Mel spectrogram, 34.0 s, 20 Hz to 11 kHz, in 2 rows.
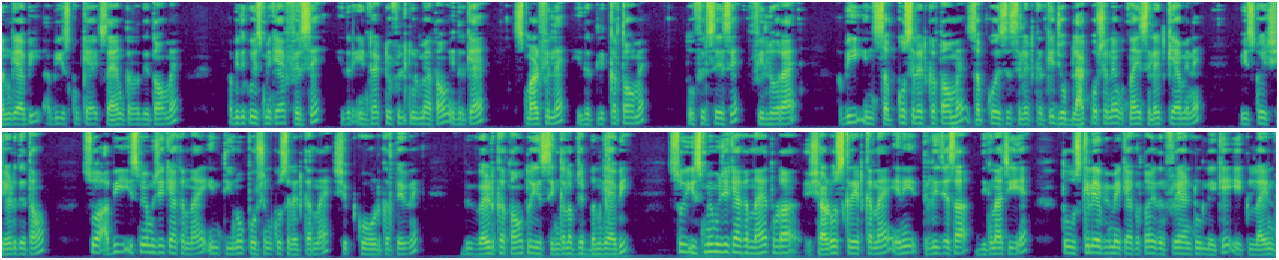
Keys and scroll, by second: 24.9 ctrl+z.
